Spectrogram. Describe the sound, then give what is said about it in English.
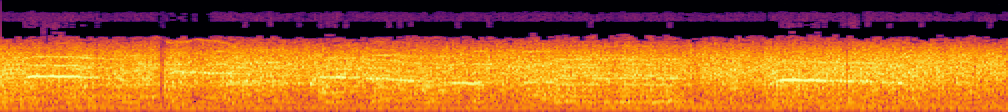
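Steady, dense audience applause fills the whole stretch as Bob Hope is introduced on his broadcast show, a continuous wash of clapping with a crowd murmur and a few thin whistles rising above it, muffled and band-limited like an old broadcast. “All right, ushers, applaud a little.”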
